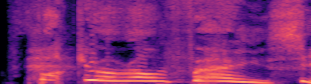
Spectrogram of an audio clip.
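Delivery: very high, slow hammed-up yell; mock yell. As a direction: stretch out the insult as a shout. Imitating Grossman's insult.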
